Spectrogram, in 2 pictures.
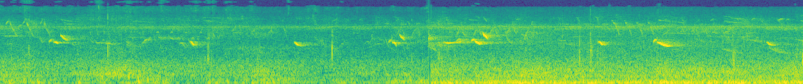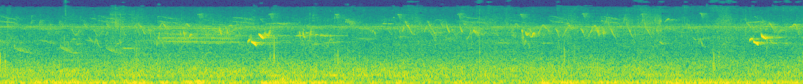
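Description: Small birds chirping in short, high notes scattered all through, over a low rumble that grows louder about four seconds in.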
